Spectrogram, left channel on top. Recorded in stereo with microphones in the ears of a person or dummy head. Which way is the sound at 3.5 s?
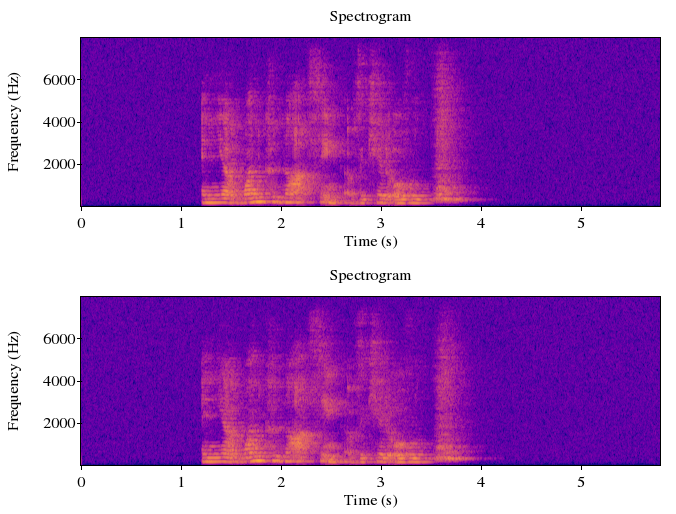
80° left.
